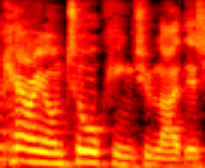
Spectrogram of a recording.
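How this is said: The voice is pitched high and tense. "if I play with my voice up here"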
